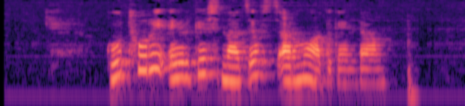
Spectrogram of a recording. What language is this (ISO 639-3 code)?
kat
